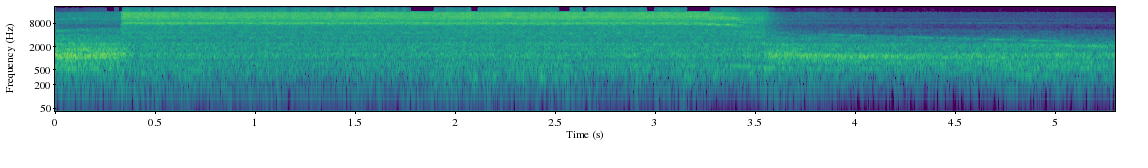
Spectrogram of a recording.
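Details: Bissell vacuum: a loud rushing hiss with a thin whistle that drops off sharply after a few seconds, from a clog in the suction path between bin and hose.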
